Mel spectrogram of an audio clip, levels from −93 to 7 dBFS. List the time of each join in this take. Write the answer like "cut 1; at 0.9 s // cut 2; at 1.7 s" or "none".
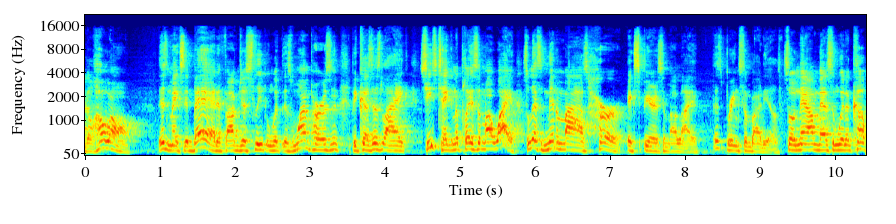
cut 1; at 9.2 s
